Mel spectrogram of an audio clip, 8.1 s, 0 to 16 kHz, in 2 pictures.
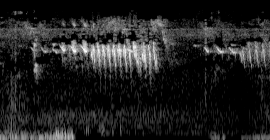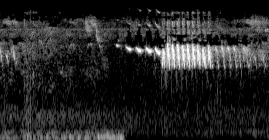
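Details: Lined seedeater (bigodinho), camelão versus torneiro song styles, 2023 season: clear high buzzy trills of rapid repeated notes, about three bursts, opened by thin descending whistles, with brief low thumps between phrases.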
